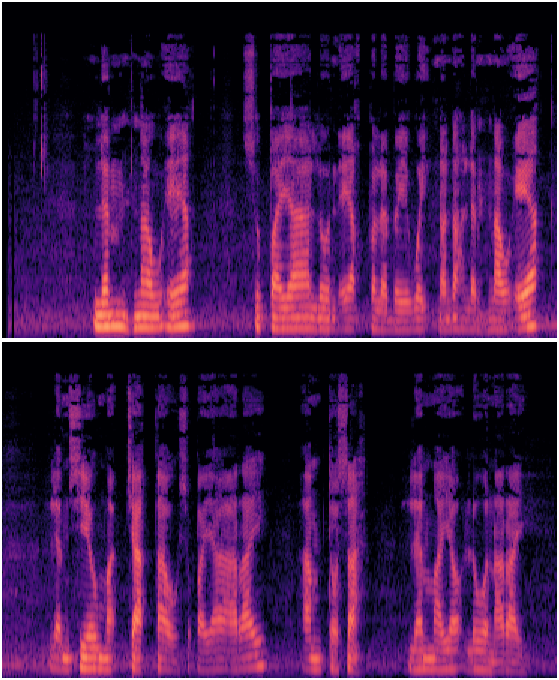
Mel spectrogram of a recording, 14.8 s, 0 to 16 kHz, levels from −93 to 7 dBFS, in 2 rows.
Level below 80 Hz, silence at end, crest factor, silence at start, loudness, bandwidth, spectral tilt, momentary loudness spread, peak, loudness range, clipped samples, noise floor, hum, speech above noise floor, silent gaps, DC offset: -60 dBFS; 0.45 s; 22 dB; 1.2 s; -25 LUFS; 11.5 kHz; -6.5 dB/octave; 14 LU; -4 dBFS; 6 LU; under 0.1%; -59 dBFS; none; 35 dB; none; under 0.1%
